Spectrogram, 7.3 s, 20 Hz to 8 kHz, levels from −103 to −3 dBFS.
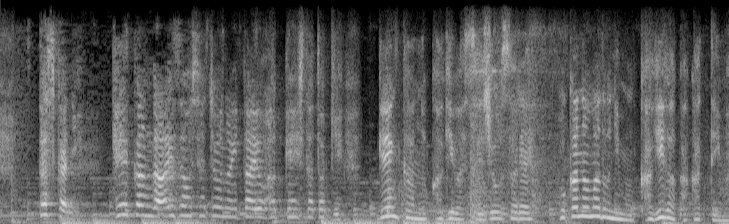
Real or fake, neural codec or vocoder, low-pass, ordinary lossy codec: real; none; 7.2 kHz; Opus, 32 kbps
